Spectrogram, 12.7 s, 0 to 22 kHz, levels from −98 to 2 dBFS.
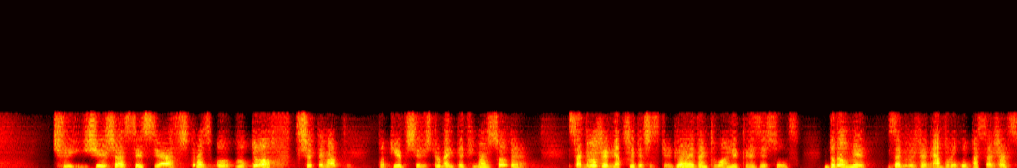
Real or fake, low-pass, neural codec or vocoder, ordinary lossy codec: fake; 7.2 kHz; codec, 44.1 kHz, 0.9 kbps, DAC; none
